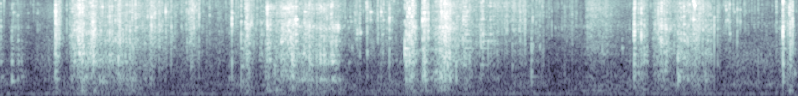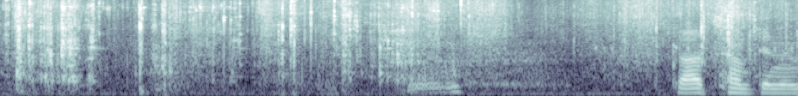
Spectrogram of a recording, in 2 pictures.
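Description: A hand trowel scrapes and crunches through dry soil.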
